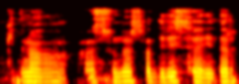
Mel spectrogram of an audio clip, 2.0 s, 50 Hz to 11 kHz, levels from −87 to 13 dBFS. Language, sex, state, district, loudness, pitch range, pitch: Hindi, male, Bihar, Jahanabad, -17 LUFS, 135-140 Hz, 135 Hz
